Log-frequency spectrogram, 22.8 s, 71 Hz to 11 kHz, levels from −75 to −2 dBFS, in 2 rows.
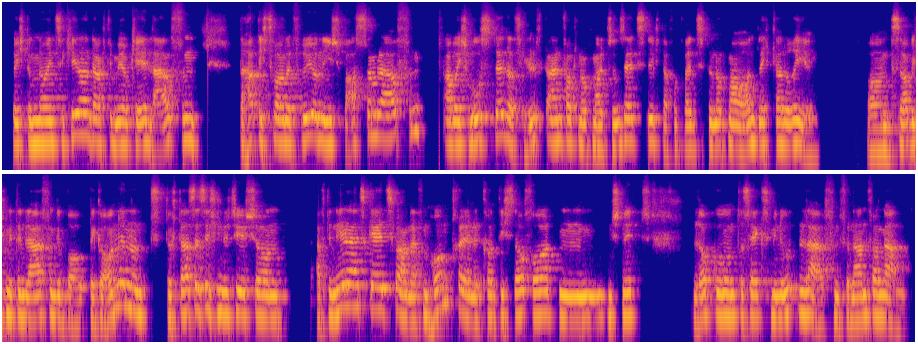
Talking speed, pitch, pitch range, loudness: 190 wpm, 155 Hz, 145-165 Hz, -19 LUFS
